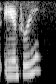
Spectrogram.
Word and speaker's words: Andrea: First name is Andrea. – Spell it for me. – A-N-D-R-E-A. – And your last name? – Human. H-U-H-M-A-N.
